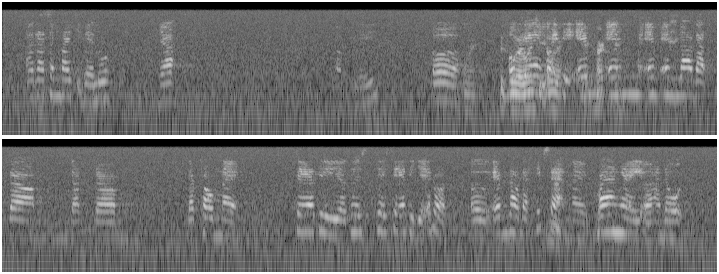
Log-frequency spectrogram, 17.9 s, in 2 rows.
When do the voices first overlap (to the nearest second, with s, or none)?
6 s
